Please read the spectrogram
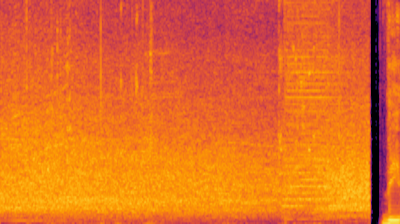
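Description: Large basketball-arena crowd cheering, a steady roar of many voices, which cuts off abruptly near the end.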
